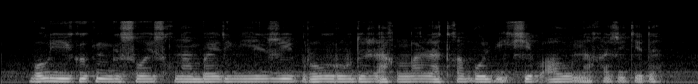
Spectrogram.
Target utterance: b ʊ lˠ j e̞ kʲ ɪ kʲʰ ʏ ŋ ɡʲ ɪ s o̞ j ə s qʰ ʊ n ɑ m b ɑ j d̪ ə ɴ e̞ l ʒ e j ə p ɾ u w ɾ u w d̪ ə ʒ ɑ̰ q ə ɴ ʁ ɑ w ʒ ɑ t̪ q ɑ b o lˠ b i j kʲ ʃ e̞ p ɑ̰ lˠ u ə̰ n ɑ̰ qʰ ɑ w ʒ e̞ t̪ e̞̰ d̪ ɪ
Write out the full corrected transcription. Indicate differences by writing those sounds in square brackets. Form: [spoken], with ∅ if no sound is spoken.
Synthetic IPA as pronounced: b ʊ lˠ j e̞ kʲ ɪ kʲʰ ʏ ŋ ɡʲ ɪ s o̞ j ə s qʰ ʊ n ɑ m b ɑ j d̪ ə ɴ e̞ l ʒ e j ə p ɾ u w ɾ u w d̪ ə ʒ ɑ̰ q ə ɴ ʁ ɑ [∅] ʒ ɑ t̪ q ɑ b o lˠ b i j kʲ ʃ e̞ p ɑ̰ lˠ u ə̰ n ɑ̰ qʰ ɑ [∅] ʒ e̞ t̪ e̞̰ d̪ ɪ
